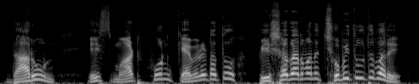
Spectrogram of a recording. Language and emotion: Bengali, surprised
